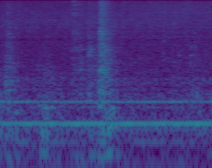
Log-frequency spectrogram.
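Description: Two short light clicks about half a second apart, over a steady low hum and faint hiss of household background noise.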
